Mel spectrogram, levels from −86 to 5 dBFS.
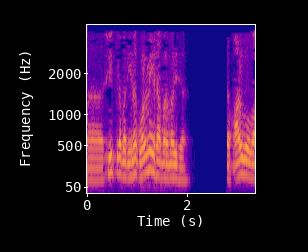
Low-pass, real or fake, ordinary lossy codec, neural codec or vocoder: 3.6 kHz; real; MP3, 16 kbps; none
